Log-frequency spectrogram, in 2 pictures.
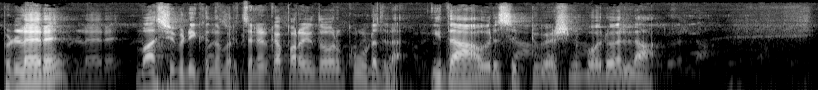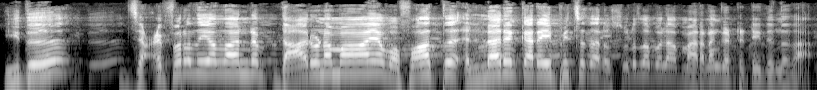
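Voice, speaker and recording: Malayali male preacher, high voice, quick hushed storytelling broken by loud chanted recitation. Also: expressive, gravelly. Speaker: Islamic preacher. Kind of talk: sermon. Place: mosque or religious gathering.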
